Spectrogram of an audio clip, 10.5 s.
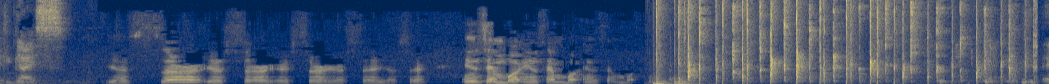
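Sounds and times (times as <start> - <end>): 
speech: 0.0 - 7.0, 9.4 - 9.7
hand claps: 6.5 - 10.4.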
